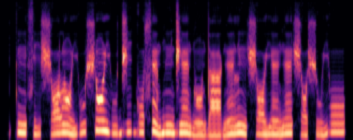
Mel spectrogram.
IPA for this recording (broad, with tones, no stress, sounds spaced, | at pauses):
t ĩ˧ s i˨ ʃ ɔ˨˦ l ɔ̃˦˨ j u˨˦ ʃ ɔ̃˦ j u˧ d͡ʒ i˦ ɡ o˦ s ɛ̃˦˨ b ĩ˧ d͡ʒ ɛ̃˧ d ɔ̃˨ d a˨ ɡ ɛ̃˨˦ l ĩ˦˨ ʃ ɔ˧ j ɛ̃˧ ɡ ɛ̃˦ ʃ ɔ˧ ʃ u˧ j o˦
